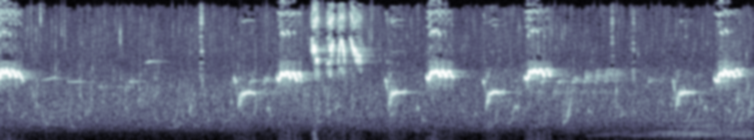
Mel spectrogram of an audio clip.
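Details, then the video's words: Master-song recording of a White-rumped shama amid nature sounds and trickling water: loud clear whistled phrases repeated about once a second, each a bright note dropping then rising, with one harsh buzzy burst. "murai batu anda dengar suara MASTERAN burung seperti ini"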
